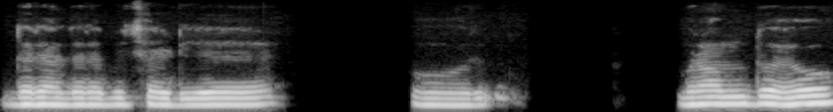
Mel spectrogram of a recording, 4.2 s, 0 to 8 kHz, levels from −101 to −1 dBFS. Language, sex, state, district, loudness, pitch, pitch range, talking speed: Rajasthani, male, Rajasthan, Churu, -20 LUFS, 135 Hz, 130-140 Hz, 115 wpm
